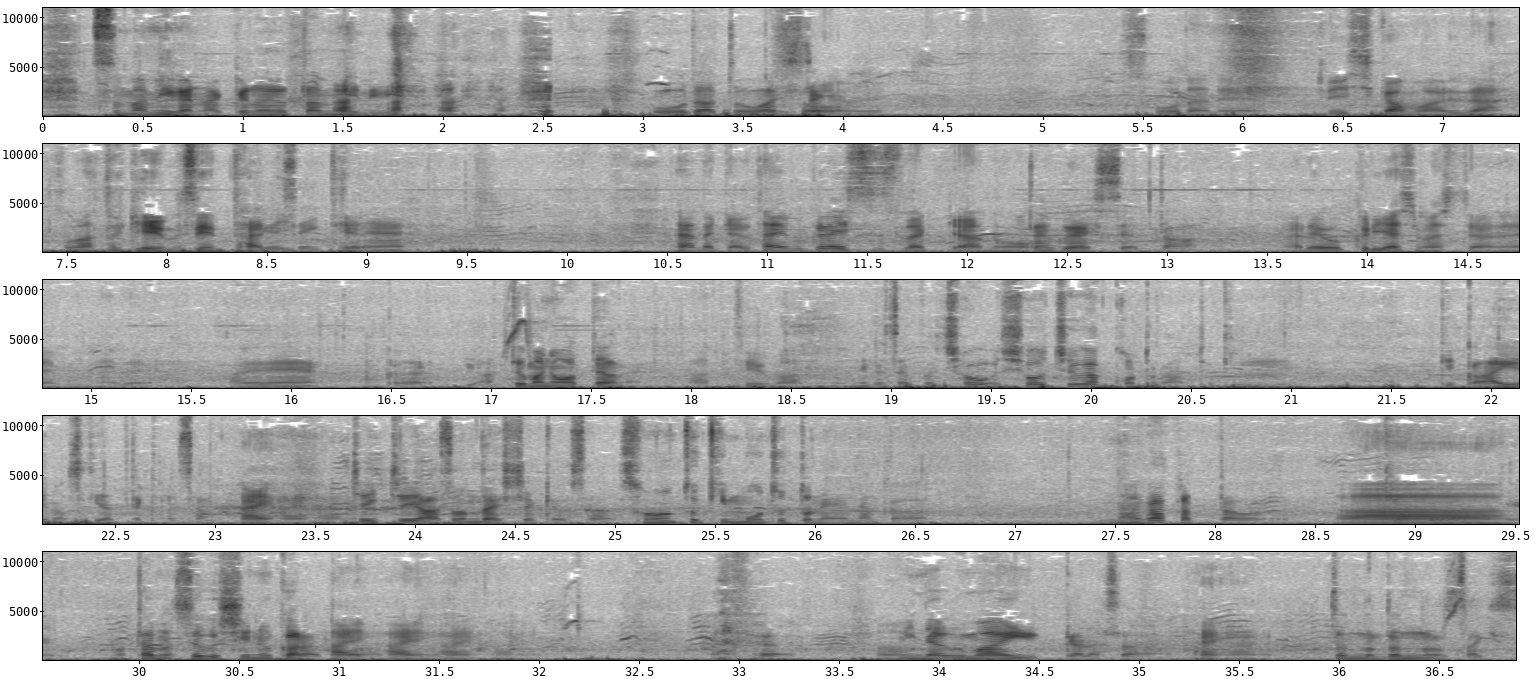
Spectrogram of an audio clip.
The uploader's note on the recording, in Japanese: 今回の収録は初めての試みということで、近所の公園で収録してみました！とても天気が良かったので、公園で遊ぶ家族連れを眺めながら。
